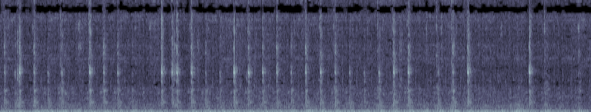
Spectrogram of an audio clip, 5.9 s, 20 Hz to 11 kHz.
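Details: 1948 Ford F-5 ex-ice truck, first run after about 45 years sitting: sharp uneven ticks and pops, about eighty a minute, over a rough idle. Owner believes the number six lifter catches and snaps back, not a rod knock.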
